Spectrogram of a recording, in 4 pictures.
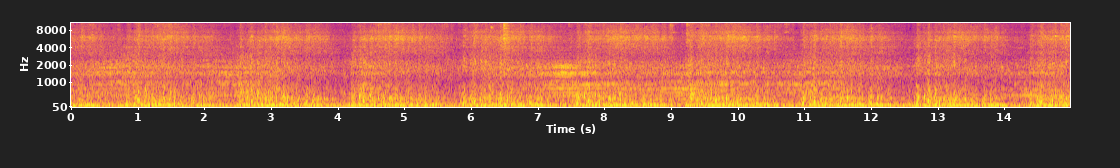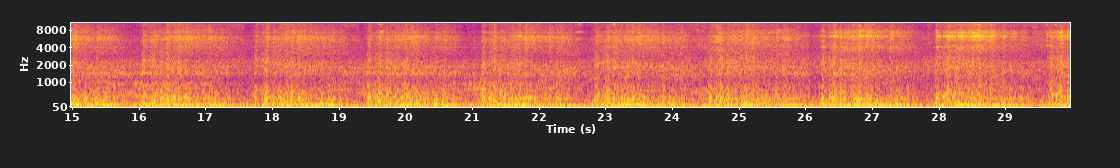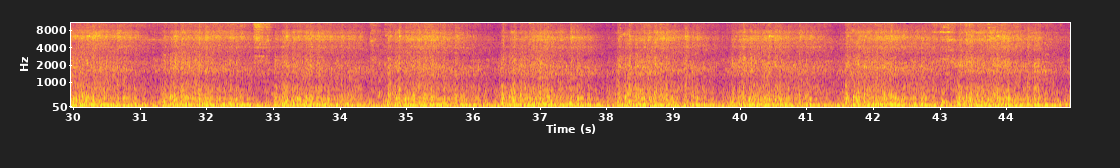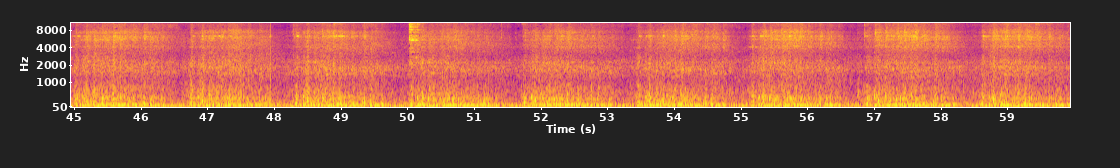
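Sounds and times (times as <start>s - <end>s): freight train wheels rumbling on rails: 0.0s - 59.9s
wheels clickety-clack: 0.0s - 59.9s.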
